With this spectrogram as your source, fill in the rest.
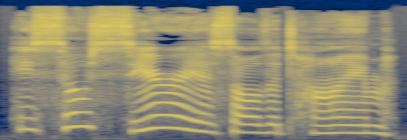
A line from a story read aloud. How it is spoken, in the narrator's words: Anemone moaned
